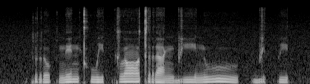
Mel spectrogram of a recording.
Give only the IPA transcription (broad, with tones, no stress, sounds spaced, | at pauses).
p r o˨˩ k̚ n e˧ n kʰ w i˨˩ t̚ k l ɔː˦˥ t r a˨˩ ŋ b iː˧ n uː˥˩ | b i˨˩ t̚ p i˨˩ t̚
